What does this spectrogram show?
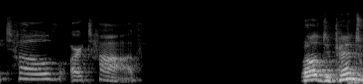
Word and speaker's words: tov: it's a holeman hebrew usually pronounced as a long o so tov is the proper to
